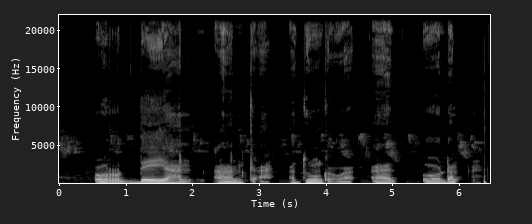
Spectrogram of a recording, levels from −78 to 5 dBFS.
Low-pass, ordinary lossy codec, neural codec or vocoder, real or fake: none; none; none; real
